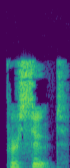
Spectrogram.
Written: pursuit

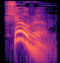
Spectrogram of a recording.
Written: showroom

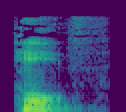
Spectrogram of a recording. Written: heath

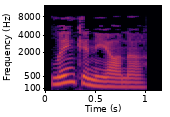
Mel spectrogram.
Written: lincolniana

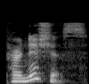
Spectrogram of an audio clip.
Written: pernicious

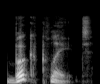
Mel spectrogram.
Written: bookplate

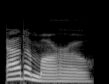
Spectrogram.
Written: ademaro

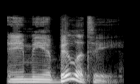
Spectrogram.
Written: amiability

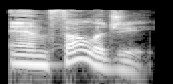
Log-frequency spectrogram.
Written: anthology

